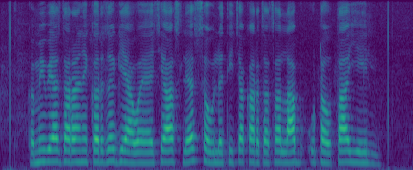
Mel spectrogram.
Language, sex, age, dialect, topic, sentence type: Marathi, male, 25-30, Standard Marathi, banking, statement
